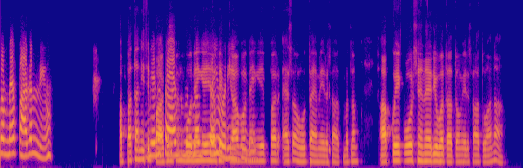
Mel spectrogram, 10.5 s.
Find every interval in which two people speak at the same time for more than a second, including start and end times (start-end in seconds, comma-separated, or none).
3.0-5.1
